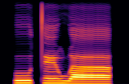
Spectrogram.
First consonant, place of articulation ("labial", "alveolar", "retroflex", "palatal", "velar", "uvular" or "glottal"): alveolar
